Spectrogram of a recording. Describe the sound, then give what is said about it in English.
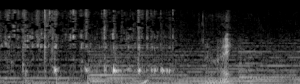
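About 8 ounces of beer pours steadily into a measuring cup, a continuous trickling and gurgling fill lasting a few seconds, with some faint background voice-like sounds. “I'm going to open that beer I told you to buy. In a measuring cup, I want you to pour 8 ounces.”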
